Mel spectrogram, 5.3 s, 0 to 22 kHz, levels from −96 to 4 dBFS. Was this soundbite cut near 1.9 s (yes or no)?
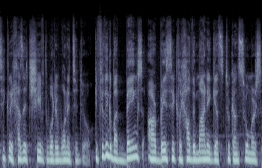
yes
